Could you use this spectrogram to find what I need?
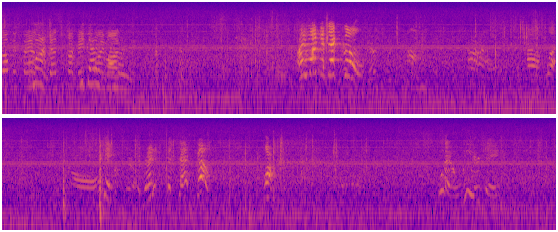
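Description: A woman talks nearby in a high, cheerful voice.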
